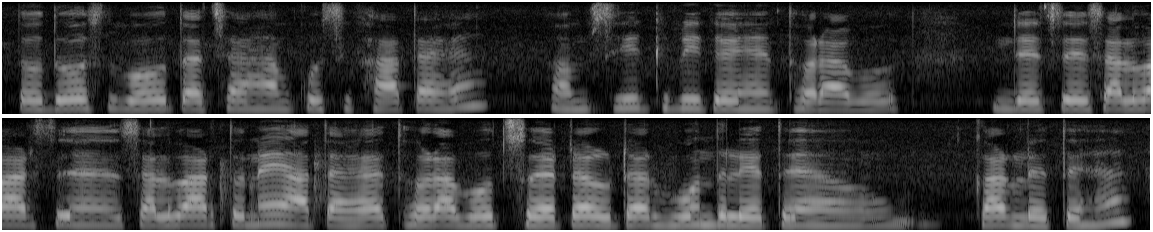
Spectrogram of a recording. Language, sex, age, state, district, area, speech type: Urdu, female, 45-60, Bihar, Darbhanga, rural, spontaneous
